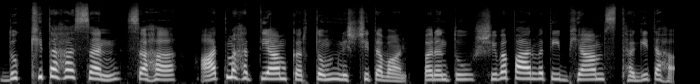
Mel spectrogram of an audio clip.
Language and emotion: Sanskrit, neutral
